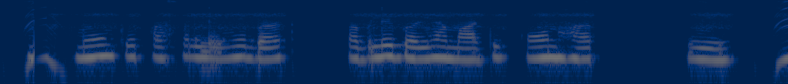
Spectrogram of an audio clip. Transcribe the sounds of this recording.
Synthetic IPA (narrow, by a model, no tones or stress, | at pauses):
mõːŋkepʰɐsəlːḛːɦebɐɾ | sɐblebəɽijamaːʈikɔːnɦɐɾ | eː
